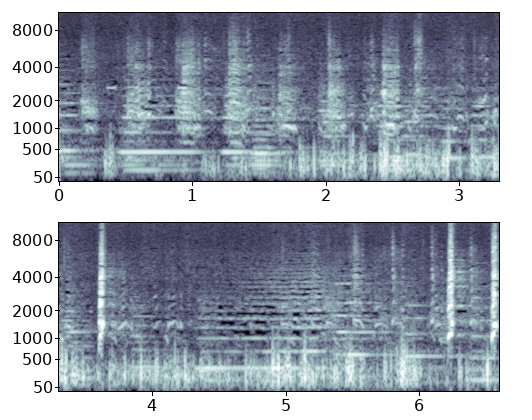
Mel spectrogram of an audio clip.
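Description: turkey gobbling

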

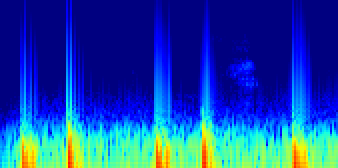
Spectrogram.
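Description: heartbeat pulse

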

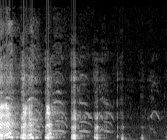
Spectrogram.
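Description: woman coughing

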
